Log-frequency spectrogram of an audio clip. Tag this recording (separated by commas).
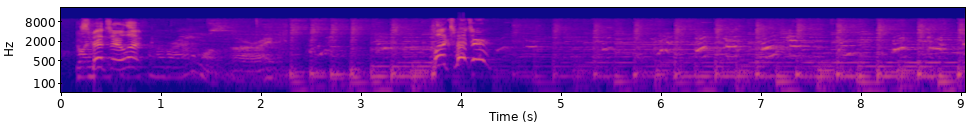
Dog, Music, Speech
